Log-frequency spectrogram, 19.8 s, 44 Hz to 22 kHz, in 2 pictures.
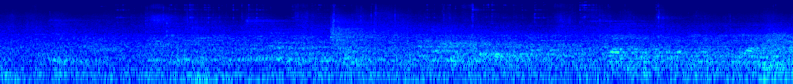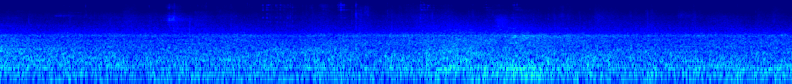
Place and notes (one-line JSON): {"title": "HBF Weimar, Deutschland - station hall ambience", "date": "2016-01-27 18:10:00", "description": "Weimat main station hall ambience\n(Sony PCM D50)", "latitude": "50.99", "longitude": "11.33", "altitude": "237", "timezone": "Europe/Berlin"}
